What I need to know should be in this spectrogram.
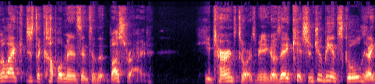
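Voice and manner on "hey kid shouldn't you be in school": high, carrying, mock yell. Retelling a stranger on a bus: imitating someone yelling. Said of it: "yells at me across the bus".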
